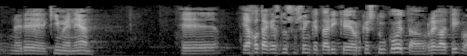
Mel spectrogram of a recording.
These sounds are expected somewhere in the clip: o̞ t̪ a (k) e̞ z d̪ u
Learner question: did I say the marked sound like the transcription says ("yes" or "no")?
yes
